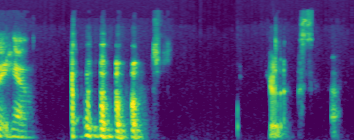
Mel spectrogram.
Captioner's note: people laughing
